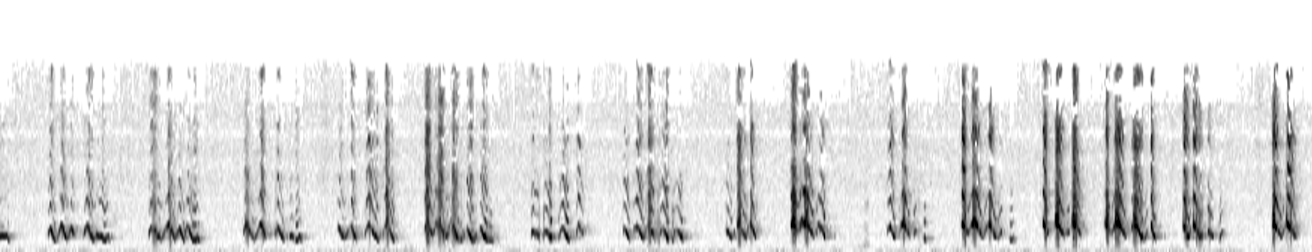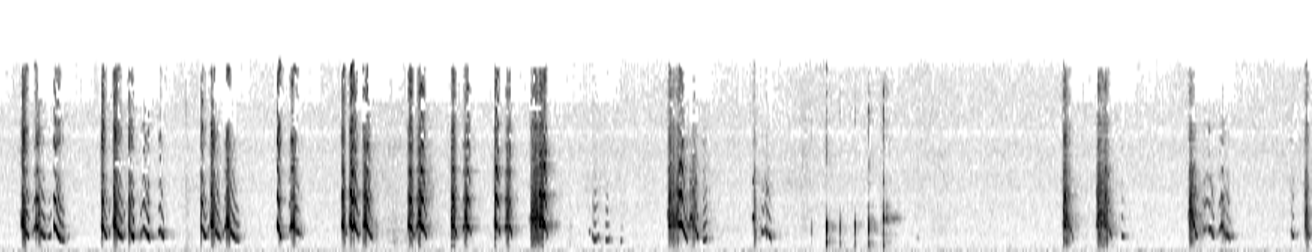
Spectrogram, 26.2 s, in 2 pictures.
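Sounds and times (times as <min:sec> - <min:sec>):
female cockatiel calling and singing: 0:00.0 - 0:22.2, 0:23.7 - 0:26.2.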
